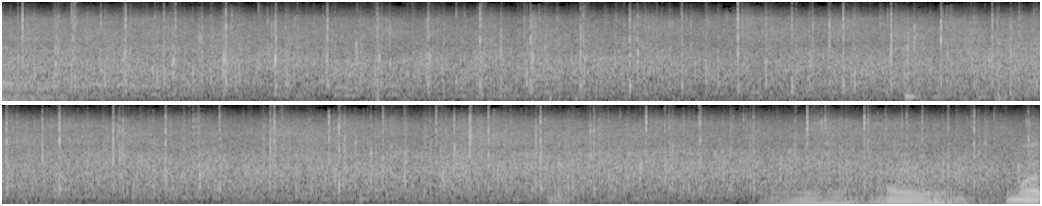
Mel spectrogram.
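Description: A church congregation at a summer revival service applauds and cheers to welcome a pastor, dense sustained clapping filling the room for the full stretch, with crowd voices mixed in.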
